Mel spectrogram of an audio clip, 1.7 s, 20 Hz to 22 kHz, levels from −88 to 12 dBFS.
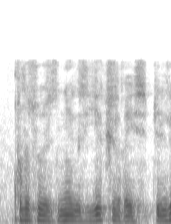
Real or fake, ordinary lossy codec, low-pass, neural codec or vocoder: fake; none; 7.2 kHz; codec, 16 kHz, 16 kbps, FreqCodec, smaller model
